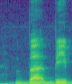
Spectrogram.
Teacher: اسی طرح سے ب، بی، بو، ب میں کیا ہو رہا ہے، دونوں ہونٹ آپس میں مل رہے ہیں، ب میں کیا ہو رہا ہے، دونوں ہونٹ کے گیلی جو جگہ ہے، تر جو جگہ ہے وہ آپس میں مل رہی ہے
